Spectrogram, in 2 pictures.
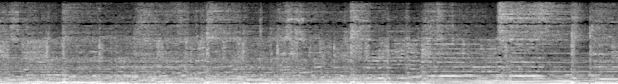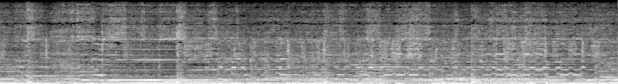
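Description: Live southern rock band playing an instrumental passage: electric guitar over bass, drums and cymbals, loud and continuous.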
